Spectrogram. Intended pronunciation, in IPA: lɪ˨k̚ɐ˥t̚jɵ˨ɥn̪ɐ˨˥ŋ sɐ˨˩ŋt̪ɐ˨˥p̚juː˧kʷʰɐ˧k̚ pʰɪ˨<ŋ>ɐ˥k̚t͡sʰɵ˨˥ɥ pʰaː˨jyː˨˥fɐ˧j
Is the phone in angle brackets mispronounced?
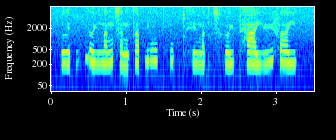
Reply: no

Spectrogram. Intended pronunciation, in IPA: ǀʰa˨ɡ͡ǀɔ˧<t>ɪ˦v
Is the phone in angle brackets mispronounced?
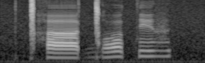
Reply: no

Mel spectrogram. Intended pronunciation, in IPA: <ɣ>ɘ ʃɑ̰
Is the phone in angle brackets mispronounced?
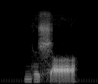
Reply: yes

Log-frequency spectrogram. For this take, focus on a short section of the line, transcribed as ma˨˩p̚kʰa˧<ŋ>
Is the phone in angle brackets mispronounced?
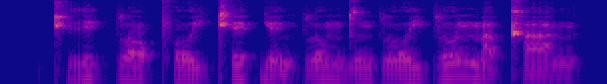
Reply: no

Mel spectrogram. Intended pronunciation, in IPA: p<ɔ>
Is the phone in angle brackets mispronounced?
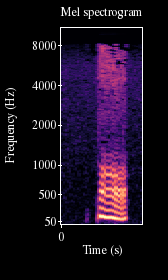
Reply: no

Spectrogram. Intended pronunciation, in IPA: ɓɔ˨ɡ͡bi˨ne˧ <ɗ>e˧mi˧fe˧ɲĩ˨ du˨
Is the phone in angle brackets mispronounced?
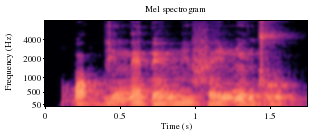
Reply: no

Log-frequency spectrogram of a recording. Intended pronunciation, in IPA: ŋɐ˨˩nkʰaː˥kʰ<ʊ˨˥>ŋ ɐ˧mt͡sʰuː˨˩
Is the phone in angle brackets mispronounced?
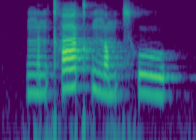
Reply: yes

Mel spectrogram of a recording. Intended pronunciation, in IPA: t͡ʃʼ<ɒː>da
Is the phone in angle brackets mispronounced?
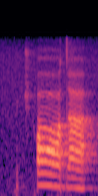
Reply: no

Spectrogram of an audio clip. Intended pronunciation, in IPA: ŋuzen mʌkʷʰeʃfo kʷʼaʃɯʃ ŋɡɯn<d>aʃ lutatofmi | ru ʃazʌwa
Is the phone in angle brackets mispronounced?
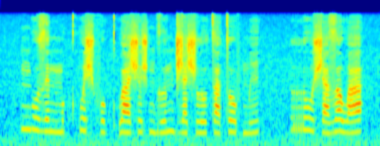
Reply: yes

